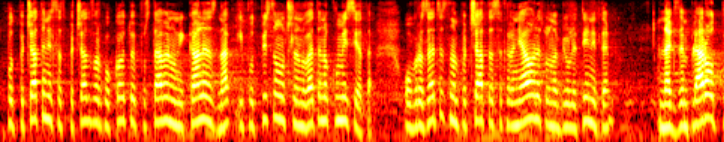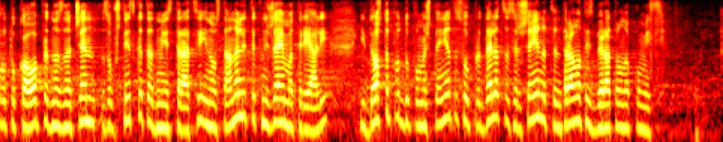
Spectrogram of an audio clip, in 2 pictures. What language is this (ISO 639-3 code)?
bul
